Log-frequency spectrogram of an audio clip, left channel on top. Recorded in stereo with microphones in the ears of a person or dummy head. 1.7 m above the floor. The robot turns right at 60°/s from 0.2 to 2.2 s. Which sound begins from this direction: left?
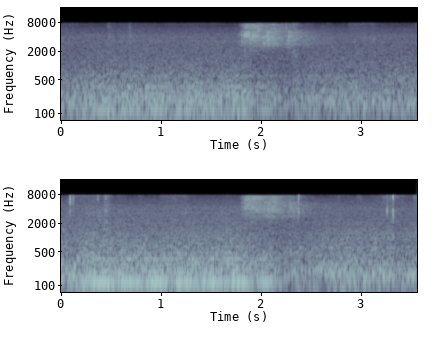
Crumpling, at 1.8 s.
